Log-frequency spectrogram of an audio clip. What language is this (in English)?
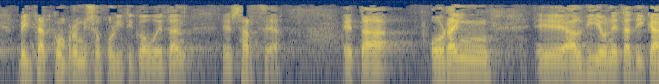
Basque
